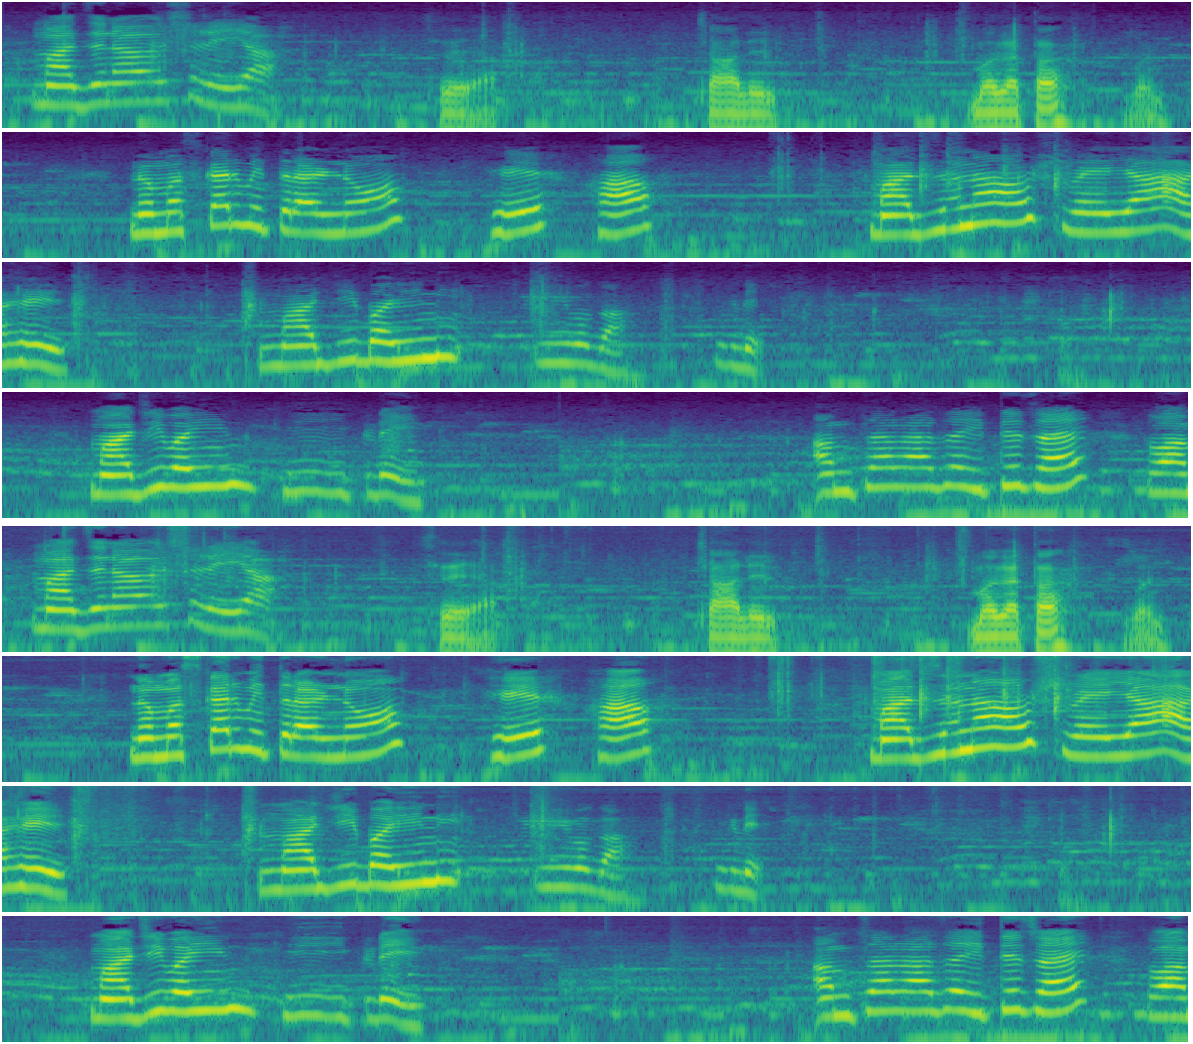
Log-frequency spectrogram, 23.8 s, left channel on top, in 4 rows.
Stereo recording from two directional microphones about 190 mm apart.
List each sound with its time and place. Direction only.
0.1 s a child's voice: 10° right (ahead or behind)
3.4 s a child's voice: 5° right (ahead or behind)
6.6 s a child's voice: 20° right (ahead or behind)
8.6 s a child's voice: 5° left (ahead or behind)
10.3 s a child's voice: 25° right (ahead or behind)
13.2 s a child's voice: 15° right (ahead or behind)
13.9 s a woman's voice: 15° left (ahead or behind)
18.3 s a child's voice: 5° right (ahead or behind)
21.8 s a child's voice: 20° right (ahead or behind); by 23.7 s centre (ahead or behind)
